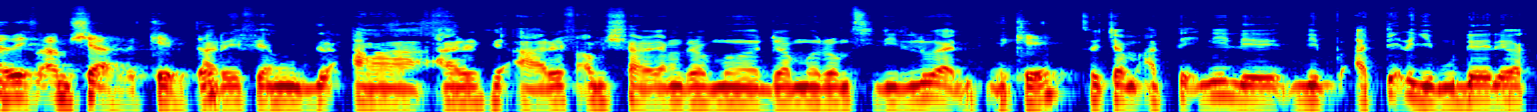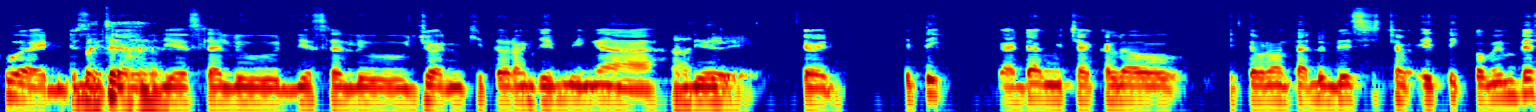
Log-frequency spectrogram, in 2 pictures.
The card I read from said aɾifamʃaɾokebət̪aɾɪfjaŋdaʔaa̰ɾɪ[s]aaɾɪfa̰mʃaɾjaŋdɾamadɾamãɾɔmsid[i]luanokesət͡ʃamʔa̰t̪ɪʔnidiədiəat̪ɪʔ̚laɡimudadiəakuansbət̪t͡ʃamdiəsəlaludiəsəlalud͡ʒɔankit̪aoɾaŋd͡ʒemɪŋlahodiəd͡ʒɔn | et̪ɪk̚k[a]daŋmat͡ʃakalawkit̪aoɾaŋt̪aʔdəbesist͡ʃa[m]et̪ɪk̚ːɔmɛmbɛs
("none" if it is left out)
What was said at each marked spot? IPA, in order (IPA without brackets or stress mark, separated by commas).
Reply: f, i, a, m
